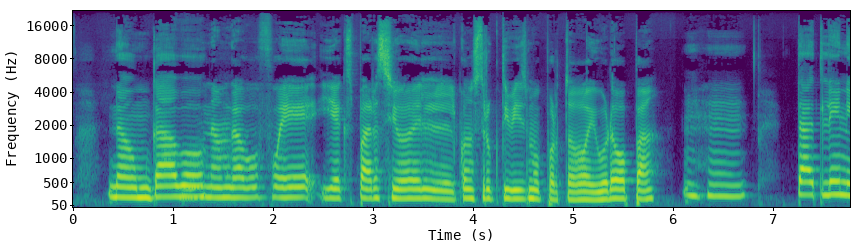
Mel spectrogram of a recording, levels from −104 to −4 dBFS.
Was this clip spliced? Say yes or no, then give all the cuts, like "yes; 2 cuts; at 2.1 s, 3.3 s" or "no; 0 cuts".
no; 0 cuts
